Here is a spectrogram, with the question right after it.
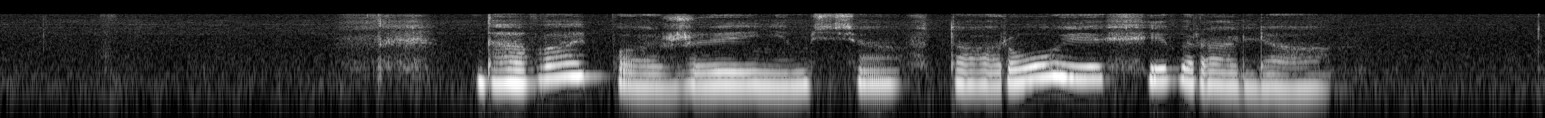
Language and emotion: Russian, sad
